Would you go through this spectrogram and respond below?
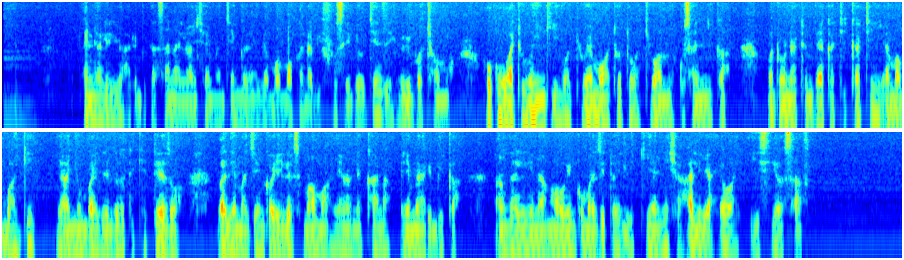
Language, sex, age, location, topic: Swahili, male, 25-35, Nakuru, health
